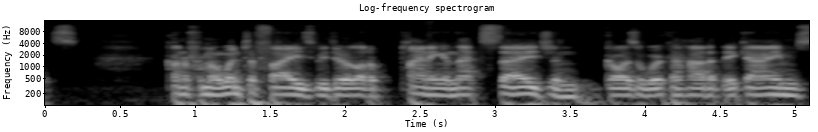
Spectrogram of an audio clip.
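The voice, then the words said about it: Strong accent, hint of Northern Irish. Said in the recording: “Haven't lost the accent at all, though. ... a little bit of Northern Ireland ... it's still quite strong”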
